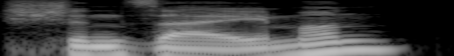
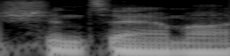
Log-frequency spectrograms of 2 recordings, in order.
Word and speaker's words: Shinzaemon: they're each separate syllables. Like Shinzaemon, it's not Shinzaemon, it's Shinzaemon.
